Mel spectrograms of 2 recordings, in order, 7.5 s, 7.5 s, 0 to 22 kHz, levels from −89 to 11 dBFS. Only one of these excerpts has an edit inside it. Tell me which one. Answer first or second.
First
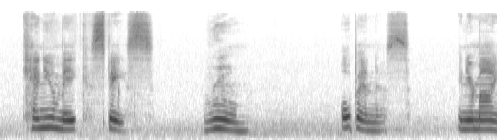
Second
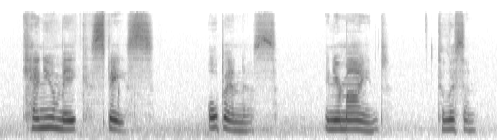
second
